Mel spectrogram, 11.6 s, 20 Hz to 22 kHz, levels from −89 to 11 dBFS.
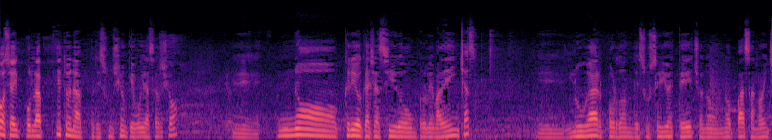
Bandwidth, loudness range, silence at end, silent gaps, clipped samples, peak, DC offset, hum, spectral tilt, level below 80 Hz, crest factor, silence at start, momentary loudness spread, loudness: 10 kHz; 5 LU; 0 s; none; under 0.1%; -8 dBFS; under 0.1%; none; -6.5 dB/octave; -62 dBFS; 20 dB; 0 s; 21 LU; -28 LUFS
